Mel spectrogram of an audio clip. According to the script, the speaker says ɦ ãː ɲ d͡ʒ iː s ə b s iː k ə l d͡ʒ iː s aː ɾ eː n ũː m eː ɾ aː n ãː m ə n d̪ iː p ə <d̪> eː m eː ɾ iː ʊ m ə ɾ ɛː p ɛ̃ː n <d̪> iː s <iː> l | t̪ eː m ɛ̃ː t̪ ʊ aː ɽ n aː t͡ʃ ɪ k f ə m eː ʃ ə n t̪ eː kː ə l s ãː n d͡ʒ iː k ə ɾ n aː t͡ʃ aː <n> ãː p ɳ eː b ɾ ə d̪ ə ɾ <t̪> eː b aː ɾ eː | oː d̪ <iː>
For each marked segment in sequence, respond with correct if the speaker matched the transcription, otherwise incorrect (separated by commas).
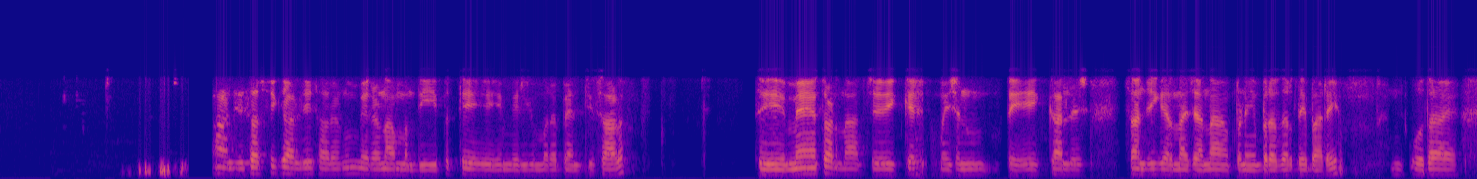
incorrect, incorrect, incorrect, correct, incorrect, incorrect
